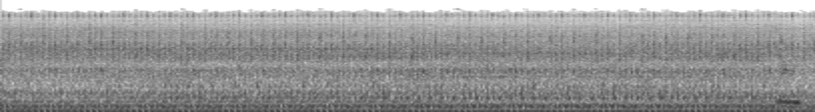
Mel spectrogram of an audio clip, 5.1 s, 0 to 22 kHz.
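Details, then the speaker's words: 2015 Peugeot Boxer 2.2 HDI diesel campervan, 130,000 on the clock, after timing chain replacement for a noise: steady, even diesel clatter at idle, smooth rhythm, no knocks or rattles; healthy idle. "so the engine's actually running and uh i'll just uh start up and let you have a listen"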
